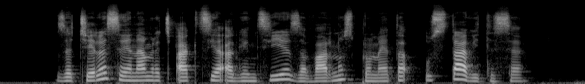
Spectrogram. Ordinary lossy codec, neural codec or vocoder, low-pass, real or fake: none; codec, 44.1 kHz, 7.8 kbps, Pupu-Codec; 19.8 kHz; fake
